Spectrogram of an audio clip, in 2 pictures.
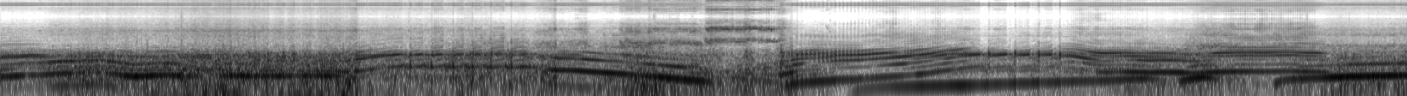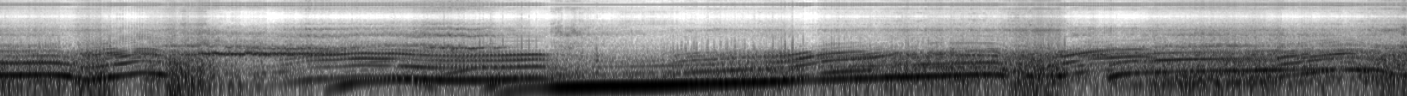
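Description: Car engine revving hard, its pitch climbing and dropping again every few seconds as the throttle is worked through a drift run, with tires skidding.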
